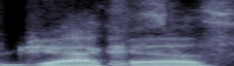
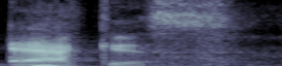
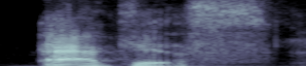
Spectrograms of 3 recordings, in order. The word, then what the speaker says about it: Jacas: be Zion Young versus Gabe Jacas, I believe is how you say the name, although Jackass is a lot more fun. It's actually Akis. Akis. Okay, just completely silent. Silent J.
